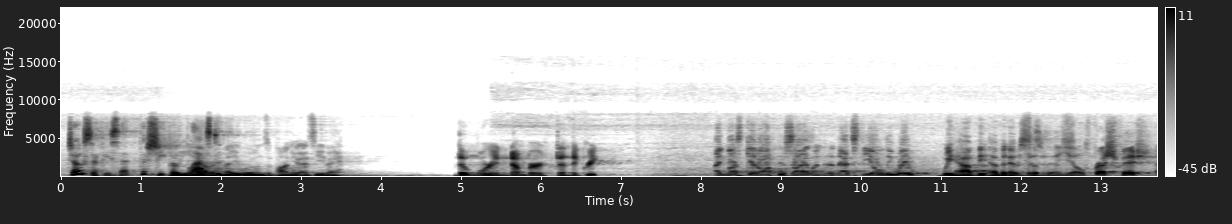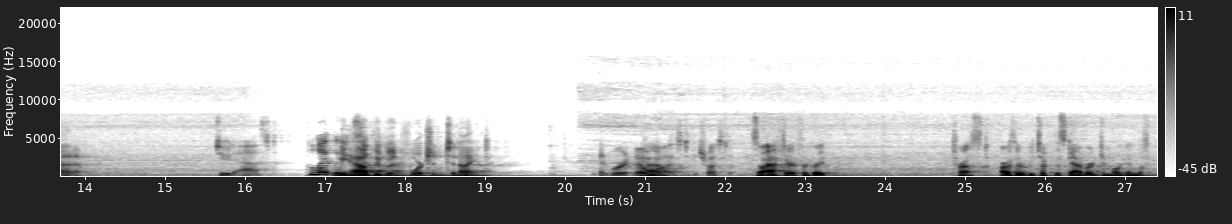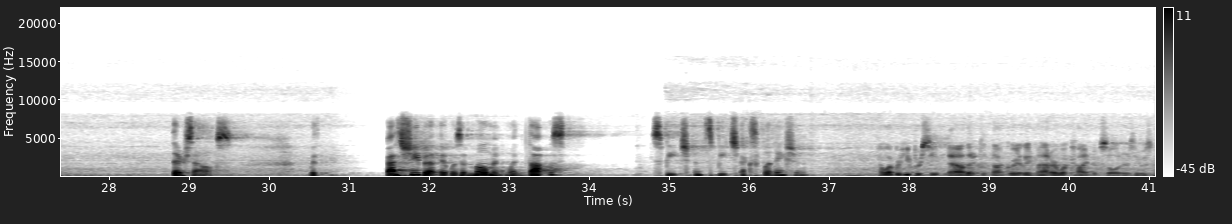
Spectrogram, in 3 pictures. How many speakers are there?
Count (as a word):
seven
